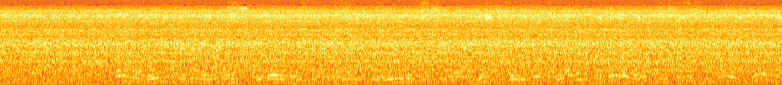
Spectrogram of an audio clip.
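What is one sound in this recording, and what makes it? A middle-aged man speaks with animation as a news presenter.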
